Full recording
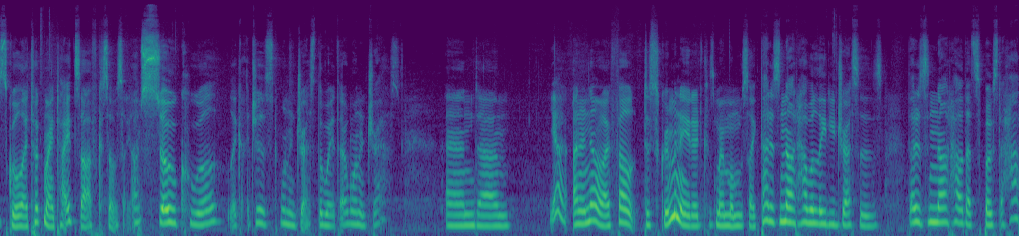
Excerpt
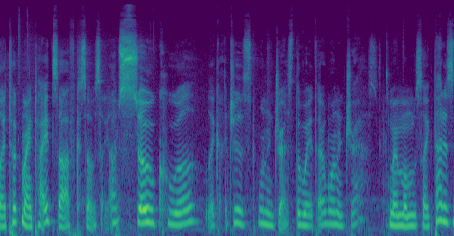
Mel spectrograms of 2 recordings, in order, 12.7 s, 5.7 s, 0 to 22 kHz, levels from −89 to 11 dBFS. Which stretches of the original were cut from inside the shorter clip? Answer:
0:05.0-0:08.8

